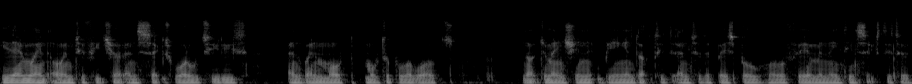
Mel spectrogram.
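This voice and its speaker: Soft-spoken and very deep, a man talks in a Scottish accent with flat, monotone intonation. His pace is fairly quick and his loudness very even. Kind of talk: ASMR letter reading.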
